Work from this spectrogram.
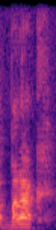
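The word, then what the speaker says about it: בָּרַךְ: viene procede de la raíz hebrea que se pronuncia barack esta es la palabra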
